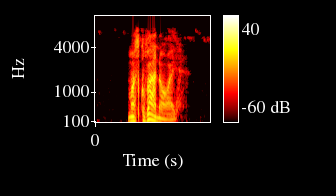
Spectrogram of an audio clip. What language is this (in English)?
Esperanto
